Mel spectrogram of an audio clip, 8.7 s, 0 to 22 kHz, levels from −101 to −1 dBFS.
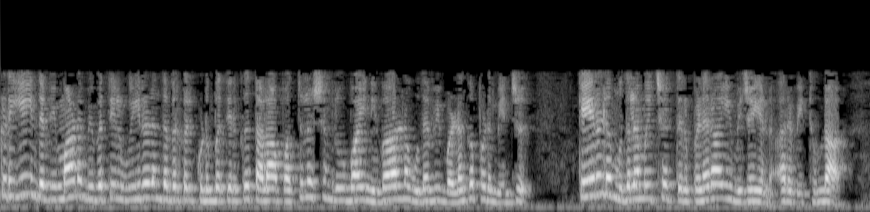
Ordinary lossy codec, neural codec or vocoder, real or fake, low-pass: none; none; real; 5.4 kHz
